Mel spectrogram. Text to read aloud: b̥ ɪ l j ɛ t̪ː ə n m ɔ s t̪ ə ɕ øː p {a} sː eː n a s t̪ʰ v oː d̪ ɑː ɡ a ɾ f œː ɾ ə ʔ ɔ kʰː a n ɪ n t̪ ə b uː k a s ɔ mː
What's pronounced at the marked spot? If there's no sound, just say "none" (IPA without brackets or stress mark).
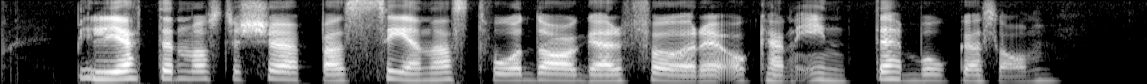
a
